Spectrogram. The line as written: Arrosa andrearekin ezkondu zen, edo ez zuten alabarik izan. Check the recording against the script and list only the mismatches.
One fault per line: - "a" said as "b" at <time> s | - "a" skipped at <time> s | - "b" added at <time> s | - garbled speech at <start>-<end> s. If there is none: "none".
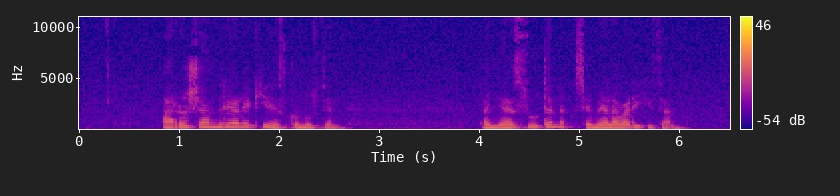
- "edo" said as "baina" at 4.0 s
- "seme" added at 5.0 s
